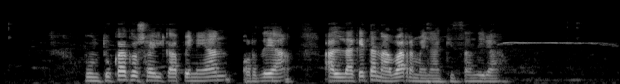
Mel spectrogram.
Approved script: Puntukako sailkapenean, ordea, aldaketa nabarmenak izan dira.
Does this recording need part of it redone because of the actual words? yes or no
no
